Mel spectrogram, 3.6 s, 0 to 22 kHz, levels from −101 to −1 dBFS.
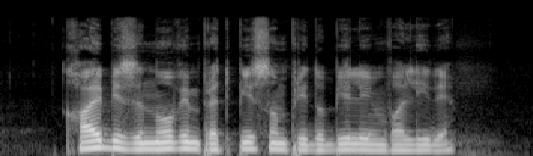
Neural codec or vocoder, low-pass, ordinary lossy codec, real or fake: none; 14.4 kHz; none; real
